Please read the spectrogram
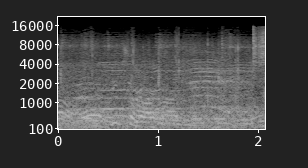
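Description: Indistinct voices in a large hall, with fencers' quick footwork on the piste and a sharp click near the end.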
